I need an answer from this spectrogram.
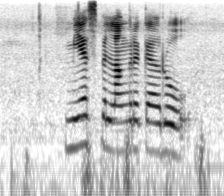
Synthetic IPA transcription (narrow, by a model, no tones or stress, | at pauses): miəsbəlɐŋrəkərɔlˠ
